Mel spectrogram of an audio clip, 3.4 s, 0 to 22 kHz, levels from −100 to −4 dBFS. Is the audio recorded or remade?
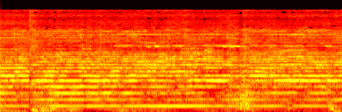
remade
